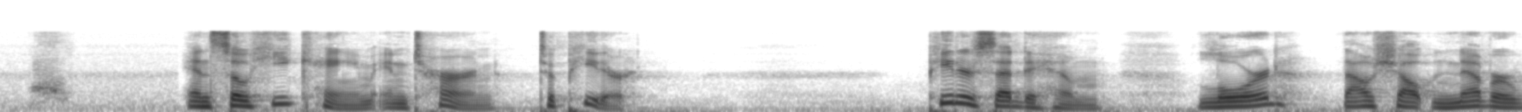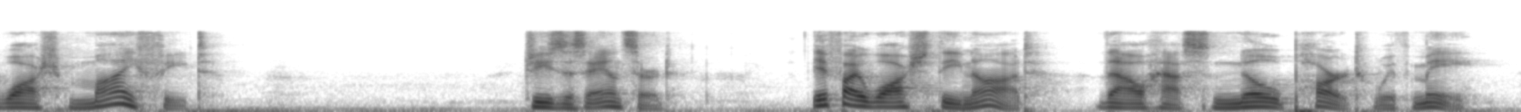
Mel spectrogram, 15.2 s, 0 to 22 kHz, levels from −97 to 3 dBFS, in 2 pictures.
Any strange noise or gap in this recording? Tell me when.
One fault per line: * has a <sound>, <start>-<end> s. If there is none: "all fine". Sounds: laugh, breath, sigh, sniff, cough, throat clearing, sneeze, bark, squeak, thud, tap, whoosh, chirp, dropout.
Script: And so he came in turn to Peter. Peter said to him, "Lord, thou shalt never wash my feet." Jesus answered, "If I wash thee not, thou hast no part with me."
* has a bark, 0.1-0.4 s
